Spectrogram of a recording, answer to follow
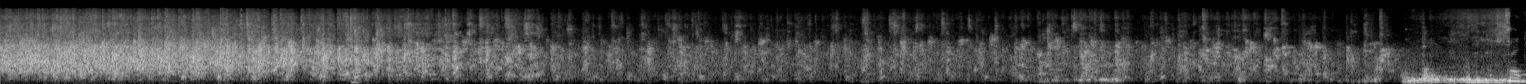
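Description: Audience applauding, loud for the first four seconds or so, then dying down to scattered claps.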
